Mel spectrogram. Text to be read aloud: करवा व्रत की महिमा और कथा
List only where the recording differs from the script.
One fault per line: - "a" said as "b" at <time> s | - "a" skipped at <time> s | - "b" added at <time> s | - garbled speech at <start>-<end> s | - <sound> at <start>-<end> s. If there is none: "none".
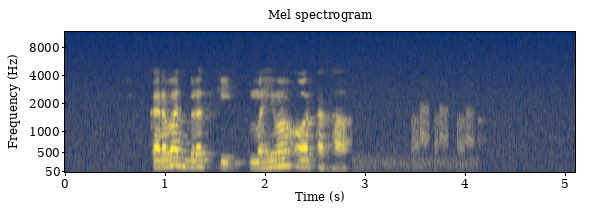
- laugh at 3.5-4.1 s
